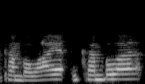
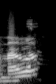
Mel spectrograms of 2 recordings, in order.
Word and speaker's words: Kumbh Mela: Do you go to Kambala? How do you say it? The Oh, Kambala. Kumbh Mela.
